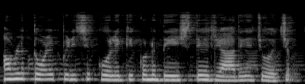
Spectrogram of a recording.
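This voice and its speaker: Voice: woman. Style: steady story narration. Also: mid-range voice, quick pace.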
